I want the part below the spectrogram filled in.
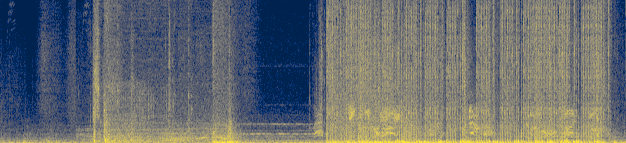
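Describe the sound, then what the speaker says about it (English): Ballistic gunfire in zero gravity in the space game Starfield, played on a Steam Deck: sustained bursts of rapid shots with thumps and mechanical clatter, getting louder and denser in the second half, with a faint voice underneath. "if you shoot ballistic weapons in zero gravity, it pushes you backwards"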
